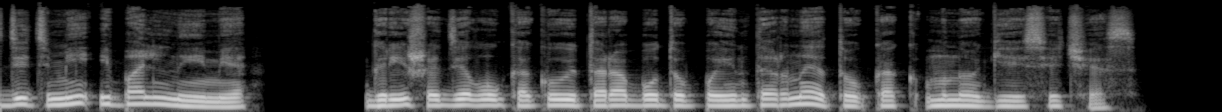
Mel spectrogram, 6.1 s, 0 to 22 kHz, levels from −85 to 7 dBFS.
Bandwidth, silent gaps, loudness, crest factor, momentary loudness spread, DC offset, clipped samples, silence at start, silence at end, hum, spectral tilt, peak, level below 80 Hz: 18 kHz; 1.33-1.81 s; -16 LUFS; 12 dB; 9 LU; under 0.1%; under 0.1%; 0 s; 0.45 s; none; -7 dB/octave; -4 dBFS; -52 dBFS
